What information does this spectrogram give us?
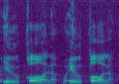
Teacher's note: makhjul hurufnya atau makhrajnya pada pangkal lidah jadi waq waq Dit terasa getarnya pada pangkal lidah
